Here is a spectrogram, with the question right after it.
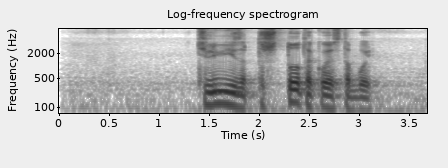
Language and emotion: Russian, angry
